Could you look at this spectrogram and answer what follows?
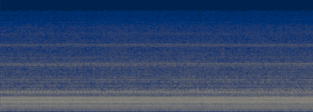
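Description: Log-rounding machine running with a steady hum at a constant pitch.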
